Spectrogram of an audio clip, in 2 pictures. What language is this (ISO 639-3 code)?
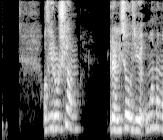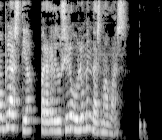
glg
